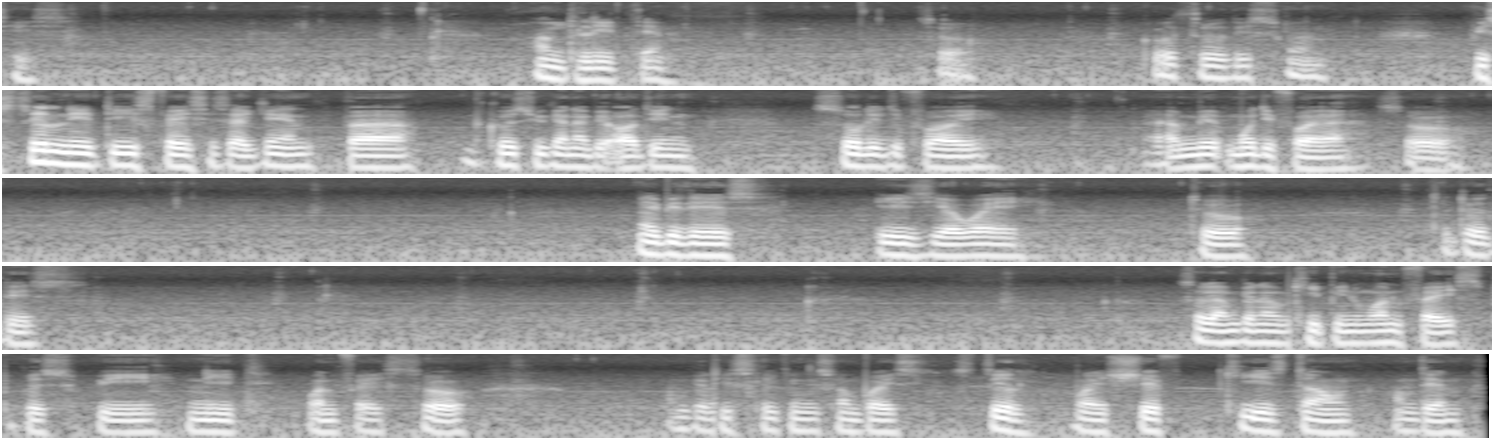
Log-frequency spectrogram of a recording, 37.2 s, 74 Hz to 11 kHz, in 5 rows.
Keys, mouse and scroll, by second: 0.1 shift+click, 0.9 shift+click, 1.8 middle click, 3.9 shift+click, 4.6 shift+click, 5.3 shift+click, 5.9 shift+click, 6.6 middle click, 7.8 shift+click, 8.5 shift+click, 9.7 shift+click, 10.4 shift+click, 11.1 middle click, 12.7 shift+click, 13.7 shift+click, 14.8 shift+click, 15.5 shift+click, 16.1 middle click, 18.4 shift+click, 19.5 shift+click, 20.2 shift+click, 20.7 shift+click, 21.2 middle click, 22.5 shift+click, 23.8 shift+click, 24.6 shift+click, 25.1 shift+click, 25.7 middle click, 26.6 middle click, 27.7 middle click, 28.8 middle click, 32.7 shift+click, 33.3 shift+click, 33.7 shift+click, 34.6 shift+click, 36.4 shift+middle click.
